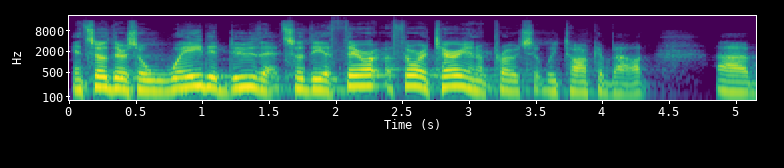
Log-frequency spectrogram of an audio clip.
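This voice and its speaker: Older male seminar speaker, conversational and humorous, higher-set voice, big reverberant room. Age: 60s or older. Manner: folksy, conversational, joking, self-deprecating. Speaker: speaker on raising teens, radio host. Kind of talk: humorous seminar talk to a church audience. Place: large church hall, speaking to an audience. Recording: live hall with long reverb.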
